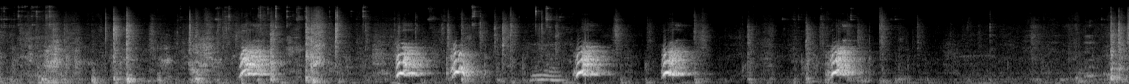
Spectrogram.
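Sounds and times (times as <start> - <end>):
Collie barking: 2.4 - 2.9, 3.9 - 4.9, 5.7 - 7.1, 8.2 - 8.8.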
